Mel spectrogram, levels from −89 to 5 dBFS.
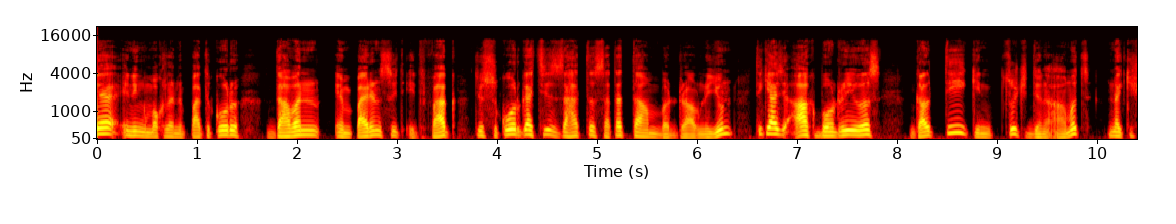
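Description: Listening through the speech recording, nothing technical stood out at any point.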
